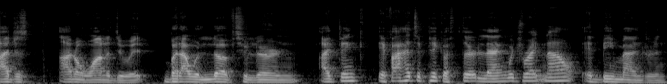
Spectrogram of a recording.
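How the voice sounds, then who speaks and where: Barely pausing, a man with a Spanish accent speaks at a medium pitch and very even loudness in a very clean recording with a silent background. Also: lively intonation, moderate pace. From US, Spanish-speaking family. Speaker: day trader live streamer. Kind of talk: casual live stream chat. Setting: home live stream. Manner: conversational, reading chat aloud.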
